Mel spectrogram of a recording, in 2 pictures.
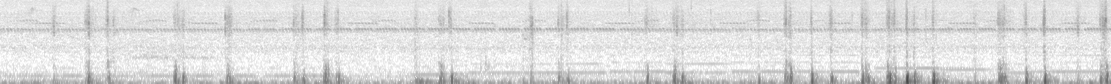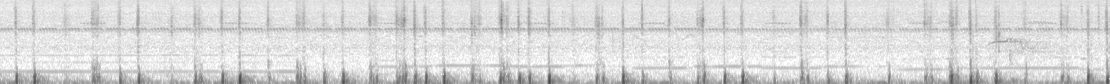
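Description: Horse hooves clip-clop steadily in This Land Is My Land, a brisk rhythmic trot running throughout with a faint tonal game hum beneath it.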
